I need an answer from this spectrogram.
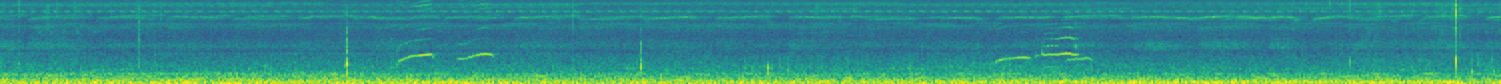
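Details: A lost baby monkey in the wild keeps calling for its mother, giving short pairs of upslurred whistled cries, then a longer gap before another wavering cluster, all over a steady low rumble and thin high hiss.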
